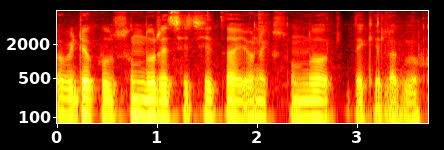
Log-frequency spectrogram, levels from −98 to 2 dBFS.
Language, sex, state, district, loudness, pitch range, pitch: Bengali, male, Jharkhand, Jamtara, -20 LUFS, 95-110 Hz, 100 Hz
